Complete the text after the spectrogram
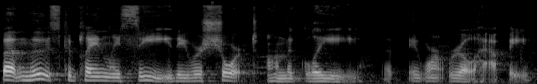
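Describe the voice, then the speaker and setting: A woman reading a children's picture book aloud in a theatrical, playful way, with dramatic pauses and little asides for young listeners. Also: deep voice, darkish tone. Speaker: storyteller.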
